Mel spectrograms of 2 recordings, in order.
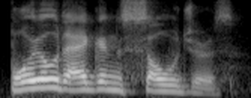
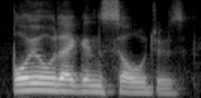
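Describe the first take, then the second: First: Louder "Boiled egg and soldiers" with stress on "Boiled"; announcing the dish. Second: Said in the usual way. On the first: Shown as a demonstration.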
